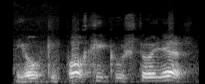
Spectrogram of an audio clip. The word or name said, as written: yolkipalki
